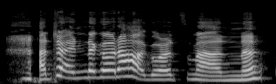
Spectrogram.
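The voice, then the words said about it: Bad put-on Jamaican accent. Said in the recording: “look like a Jamaican wizard ... That was abysmal. ... Oh, that hurt me. That hurt everybody. ... I never said that my accents were good.”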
